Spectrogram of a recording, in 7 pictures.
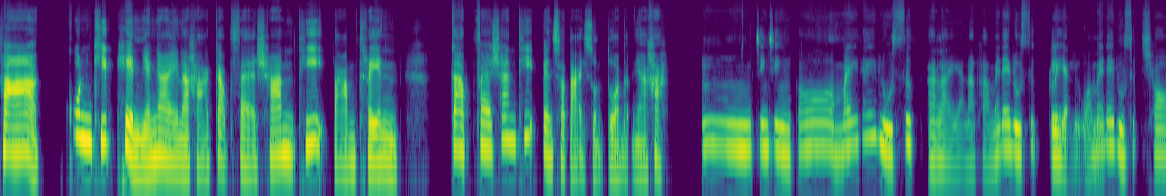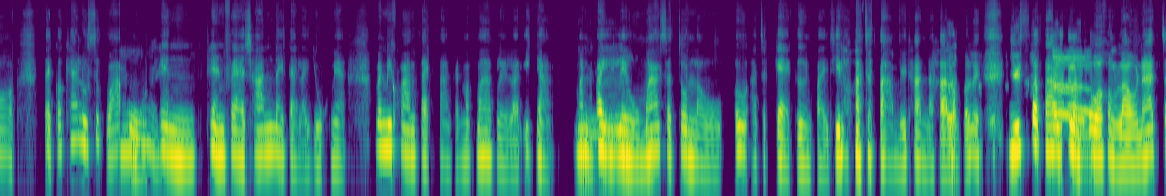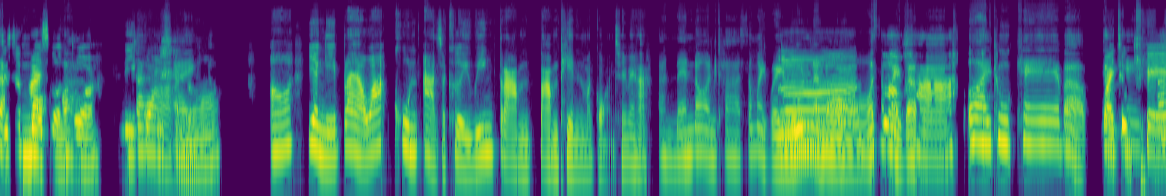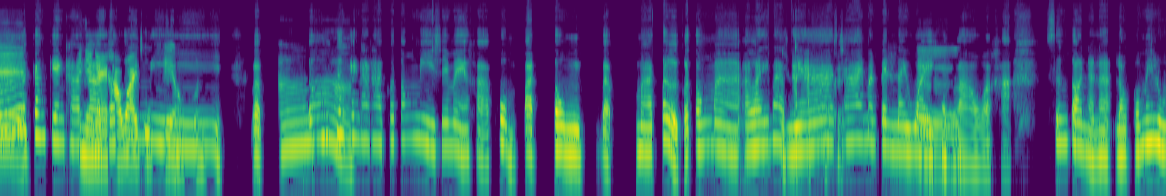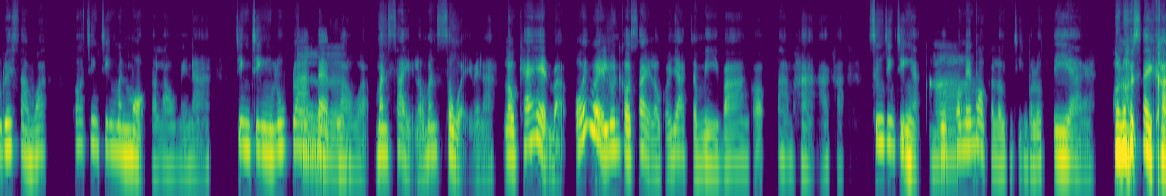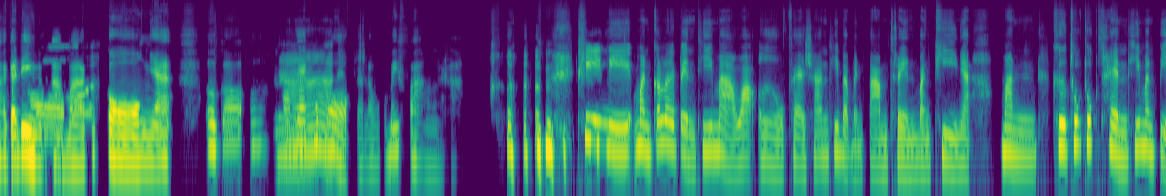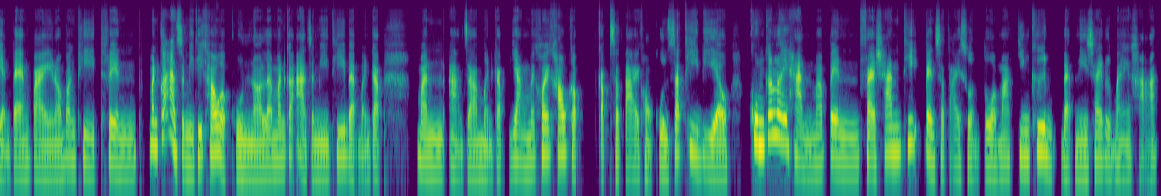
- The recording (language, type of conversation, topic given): Thai, podcast, คุณคิดว่าเราควรแต่งตัวตามกระแสแฟชั่นหรือยึดสไตล์ของตัวเองมากกว่ากัน?
- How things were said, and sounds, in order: laughing while speaking: "อาจจะ"; chuckle; other noise; "ตาม-" said as "ตราม"; drawn out: "อ๋อ"; chuckle; chuckle; laughing while speaking: "เออ"; laughing while speaking: "พอเราใส่"; chuckle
